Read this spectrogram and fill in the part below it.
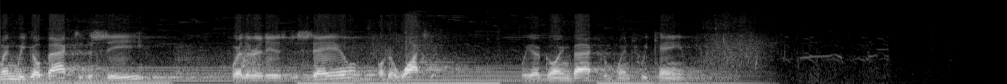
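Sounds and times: closing music with deep bass: 0:00.0 - 0:07.7
faint gliding tones: 0:00.0 - 0:08.8.

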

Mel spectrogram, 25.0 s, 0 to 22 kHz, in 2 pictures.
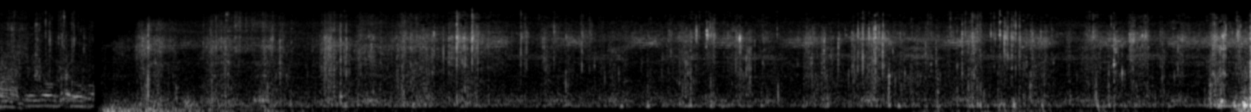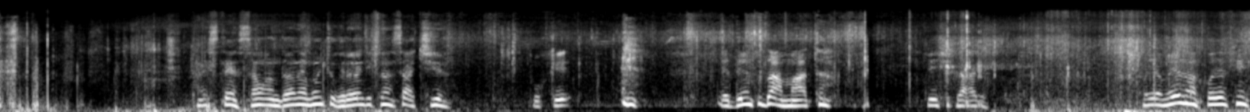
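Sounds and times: footsteps on dry leaves and twigs: 0:00.0 - 0:25.0
brushing through foliage: 0:06.8 - 0:25.0.

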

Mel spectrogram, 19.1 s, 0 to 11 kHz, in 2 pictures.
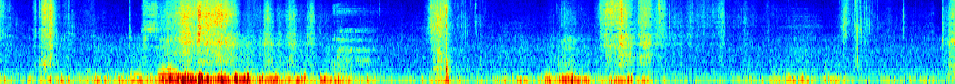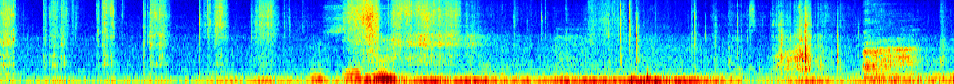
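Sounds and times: scoop scraping wet gravel: 0:00.0 - 0:00.8, 0:01.6 - 0:03.1, 0:04.2 - 0:04.8, 0:05.9 - 0:07.4, 0:08.4 - 0:08.8, 0:09.4 - 0:16.0
steady low rumble: 0:10.2 - 0:19.0.

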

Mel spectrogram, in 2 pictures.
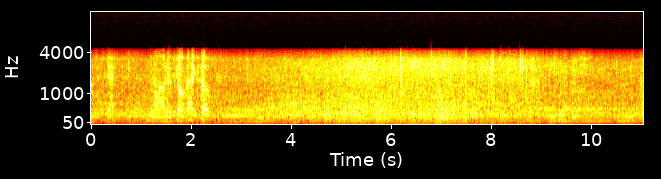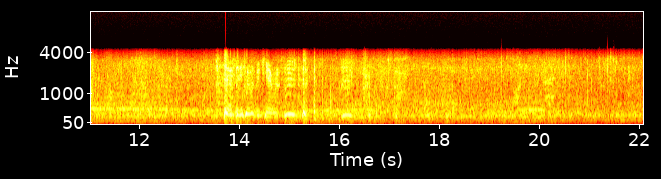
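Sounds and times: car engine running: 0:00.0 - 0:22.0.

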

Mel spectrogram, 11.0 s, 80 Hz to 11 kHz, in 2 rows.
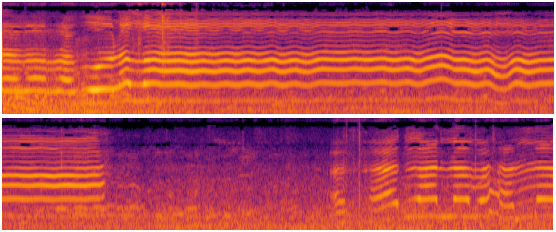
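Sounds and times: crowd murmur: 0:00.0 - 0:11.0.

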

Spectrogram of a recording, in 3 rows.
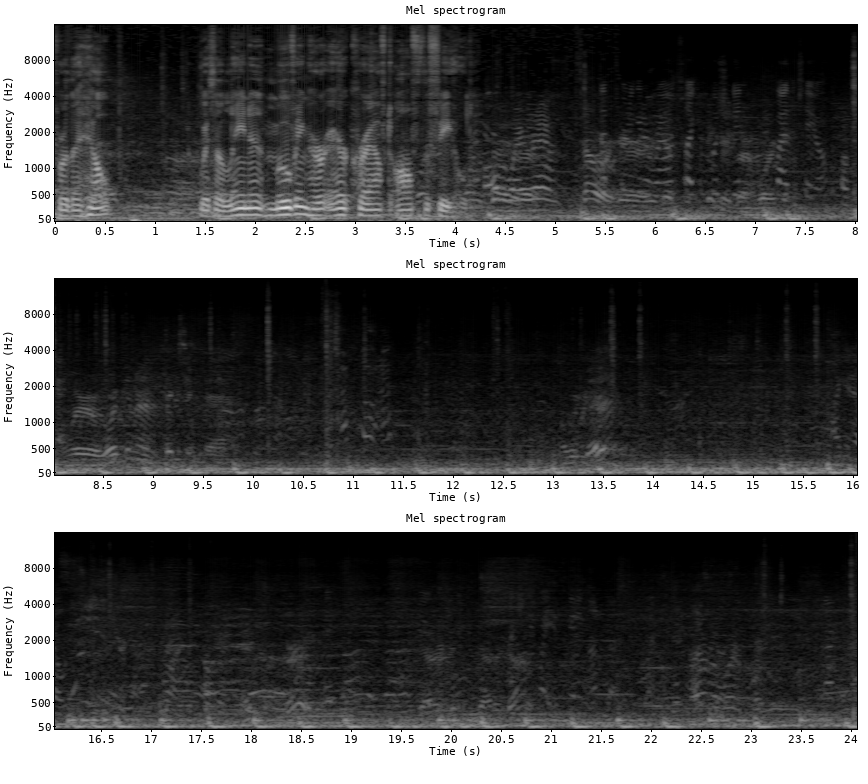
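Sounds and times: steady low rumble: 0:00.0 - 0:07.7
people talking: 0:00.0 - 0:09.5.

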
